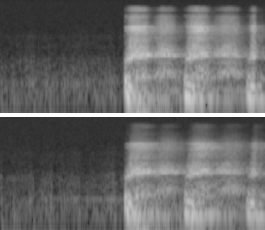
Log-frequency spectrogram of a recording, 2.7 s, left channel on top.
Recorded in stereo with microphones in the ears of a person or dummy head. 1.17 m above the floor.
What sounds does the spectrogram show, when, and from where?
1.2 s breathing: 70° left (ahead or behind), 1.1 m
